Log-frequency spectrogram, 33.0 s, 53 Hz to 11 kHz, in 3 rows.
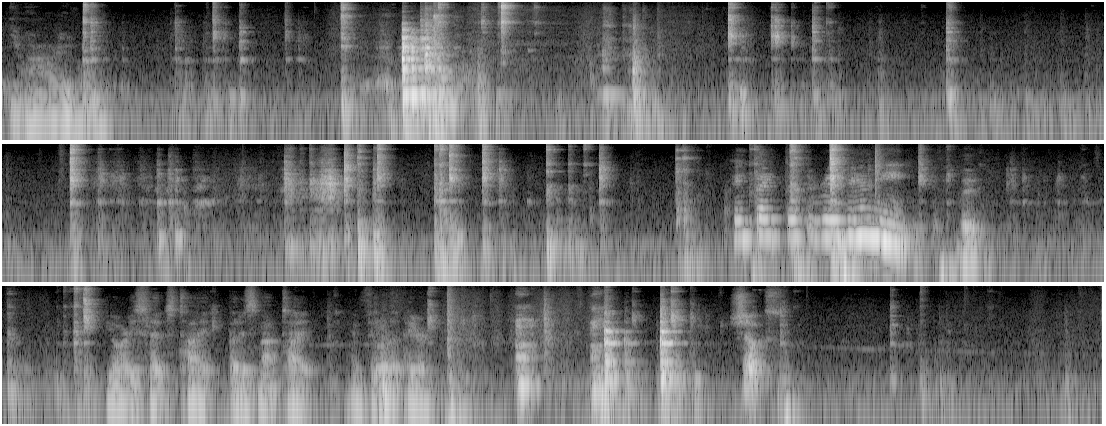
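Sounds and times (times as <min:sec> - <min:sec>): metal tools clinking and knocking: 0:03.4 - 0:05.4.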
